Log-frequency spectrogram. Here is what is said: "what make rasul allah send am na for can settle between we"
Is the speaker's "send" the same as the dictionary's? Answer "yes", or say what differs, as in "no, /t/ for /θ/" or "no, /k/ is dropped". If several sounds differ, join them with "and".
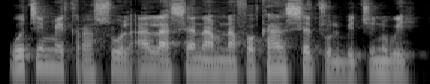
no, /d/ is dropped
